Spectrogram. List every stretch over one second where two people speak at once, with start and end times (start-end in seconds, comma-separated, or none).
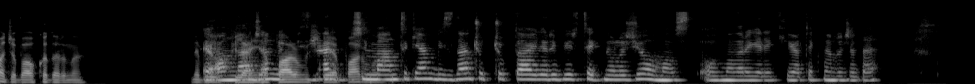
2.0-3.9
